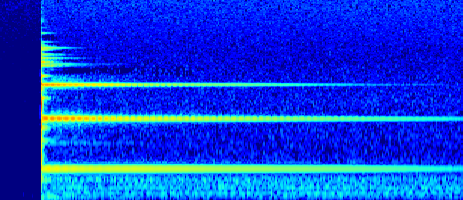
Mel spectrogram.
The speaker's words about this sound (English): When you hear the bell ring, just bring your attention to it and wait for more instructions once it fades out.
